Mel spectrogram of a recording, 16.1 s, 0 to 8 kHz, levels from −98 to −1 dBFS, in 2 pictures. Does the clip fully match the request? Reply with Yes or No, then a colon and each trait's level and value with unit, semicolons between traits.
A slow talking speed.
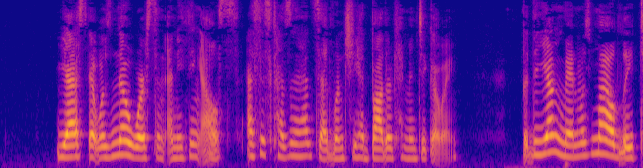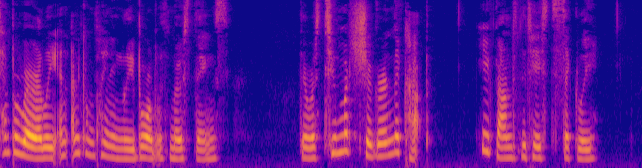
No: average, 170 wpm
